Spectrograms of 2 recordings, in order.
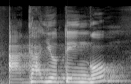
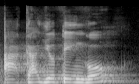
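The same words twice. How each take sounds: The two takes are said the same way.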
